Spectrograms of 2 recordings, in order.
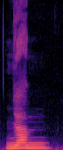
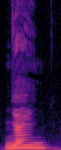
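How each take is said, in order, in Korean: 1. 이 단어는 평범한 n 소리로 바로 끝나요. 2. 이 단어는 n 앞에서 i 같은 반모음으로 끝나요. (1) "호치민 사람들은 냔" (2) "북부 하노이 사람들은 냐인으로 읽고"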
